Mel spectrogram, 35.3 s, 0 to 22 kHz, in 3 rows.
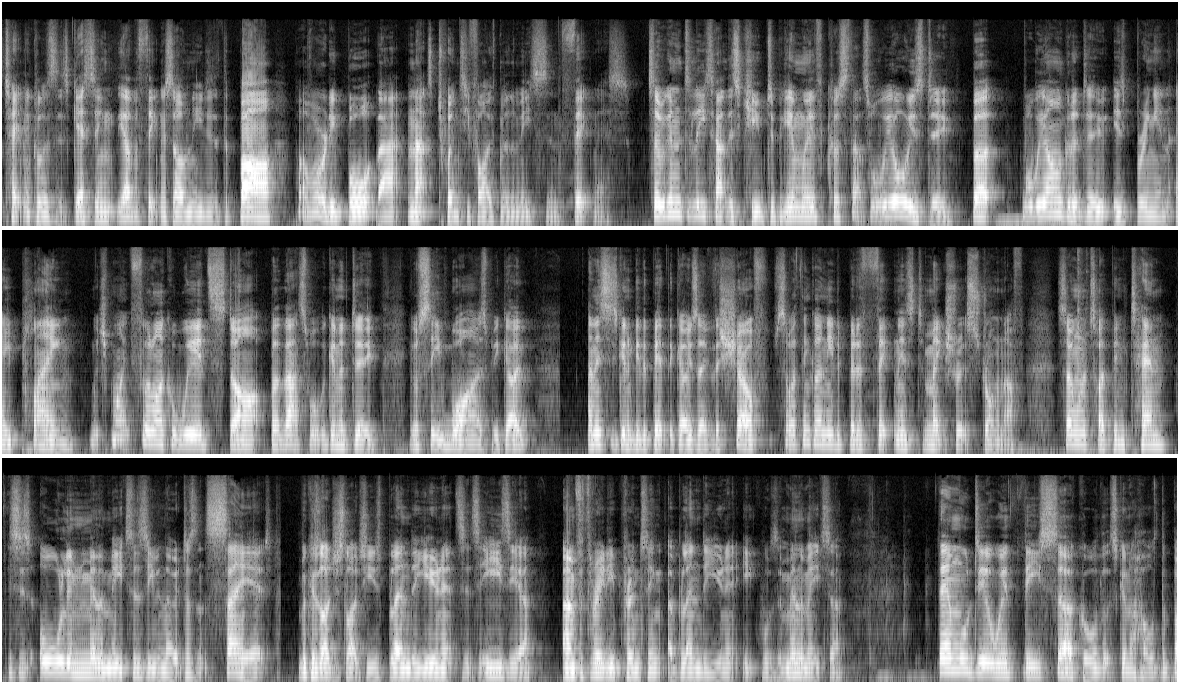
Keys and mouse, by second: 7.3 Delete, 8.9 shift+middle drag, 10.5 shift+a, 14.0-14.4 middle drag, 16.1-22.5 drag, 26.1-26.4 middle drag, 29.7-30.8 middle drag, 32.4 shift+middle drag, 32.7 middle drag, 34.5 middle click.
